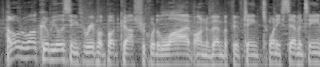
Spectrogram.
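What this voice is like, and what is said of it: Very fast, garbled speech. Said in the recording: “said it so fast. It was just gibberish.”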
